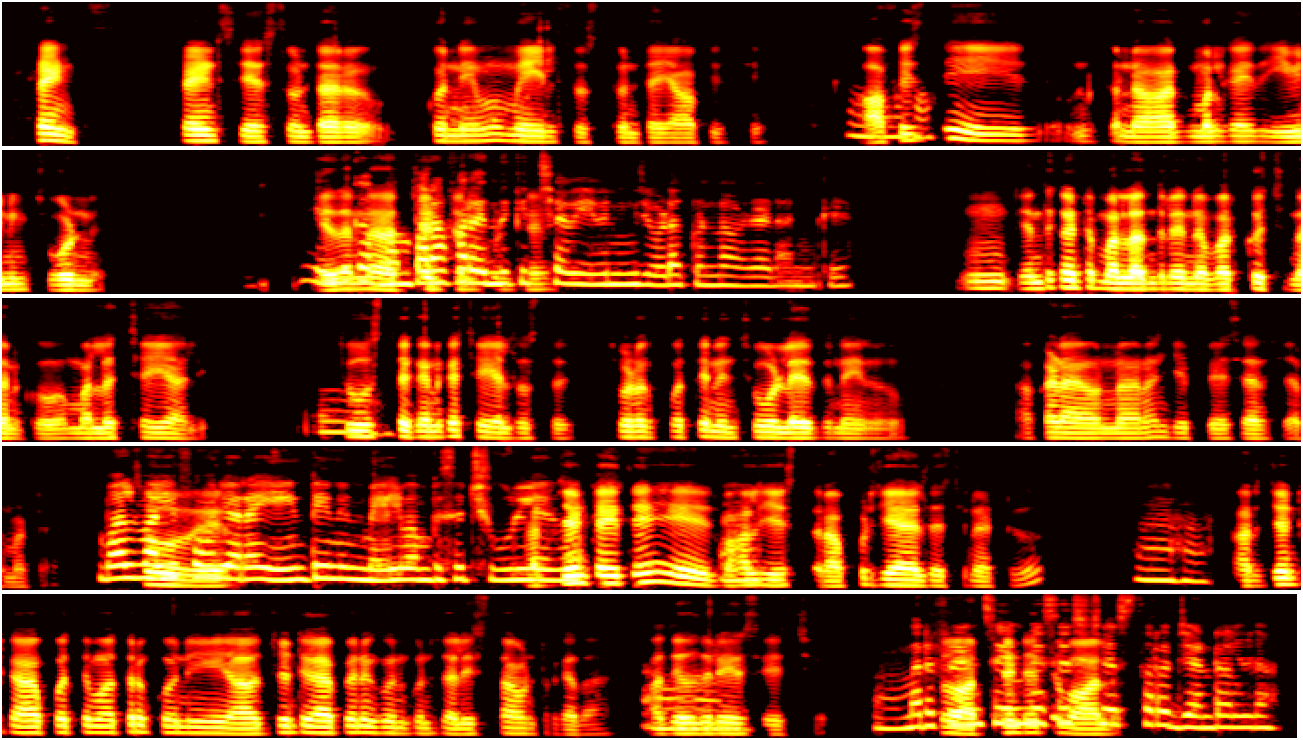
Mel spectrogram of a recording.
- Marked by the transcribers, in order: in English: "ఫ్రెండ్స్. ఫ్రెండ్స్"; in English: "మెయిల్స్"; in English: "ఆఫీస్‌వి"; tapping; other background noise; in English: "నార్మల్‌గా"; in English: "ఈవెనింగ్"; in English: "బంపర్ ఆఫర్"; in English: "అర్జెంట్"; in English: "ఈవెనింగ్"; in English: "వర్క్"; in English: "సో"; in English: "మెయిల్"; in English: "అర్జెంట్"; in English: "అర్జెంట్"; in English: "ఫ్రెండ్స్"; in English: "సో"; in English: "మెసేజ్"; in English: "జనరల్‌గా?"
- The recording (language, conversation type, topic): Telugu, podcast, డిజిటల్ డివైడ్‌ను ఎలా తగ్గించాలి?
